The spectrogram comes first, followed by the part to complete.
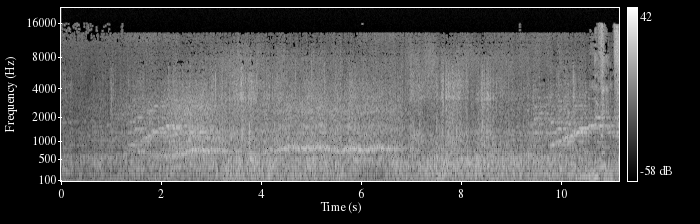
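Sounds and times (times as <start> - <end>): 
thunderstorm rain: 0.0 - 10.6
thunderstorm wind: 0.0 - 11.1
low thunder rumble: 2.0 - 10.6.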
